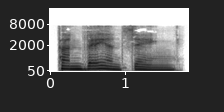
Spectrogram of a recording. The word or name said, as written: conveyancing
